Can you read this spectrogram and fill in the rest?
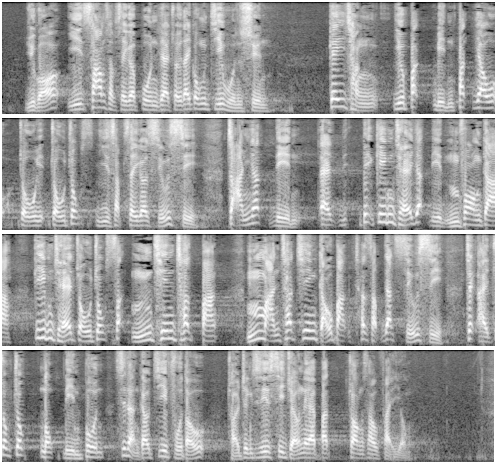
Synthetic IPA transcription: jyː˨˩kʷɔː˨˥jiː˨˧saː˥msɐ˨p̚se˧jkɔː˧puː˧nkɛː˧t͡ʃɵ˧ɥt̪ɐ˥jkʊ˥ŋt͡siː˥wuː˨˩nsyː˨˧n | ke˥jt͡sʰɐ˨˩ŋjiː˧wpɐ˥t̚miː˨˩npɐ˥t̚jɐ˥wt͡so˨˧t͡so˨˧wt͡sʊ˥k̚jiː˨˩sɐ˨p̚se˧jkɔː˧siː˨˥wsḭː˨˩t͡sa̰ː˨njɐ˥t̚liː˨˩n | ɛ˨˧pi˥kiː˥mt͡sʰɛː˨˥jɐ˥t̚liː˨˩nm̩˨˩fɔː˧ŋkaː˧ | kiː˥mt͡sʰɛː˨˥t͡so˨wt͡sʊ˥k̚sɐ˥t̚m̩ː˨˧t͡sʰiː˥nt͡sʰɐ˥t̚paː˧k̚ | m̩˨˧maː˨nt͡sʰɐ˥t̚t͡sʰiː˥nkɐ˨˥wpaː˧k̚t͡sʰɐ˥t̚sɐ˨p̚jɐ˥t̚siː˨˥wsiː˨˩t͡sɪ˥k̚hɐ˨jt͡sʊ˥k̚t͡sʊ˥k̚lʊ˨k̚liː˨˩npuː˧nsiː˥nlɐ˨˩ŋkɐ˧wt͡siː˥fuː˨t̪o˨˥wt͡sʰɔ̰ː˨˩jt͡sɪ˧ŋsiː˥siː˥t͡ʃœː˨˥ŋniː˥jɐ˥t̚pɐ˥t̚t͡ʃɔː˥ŋsɐ˥wfɐ̰˨˧jjʊ̰˨˩ŋ

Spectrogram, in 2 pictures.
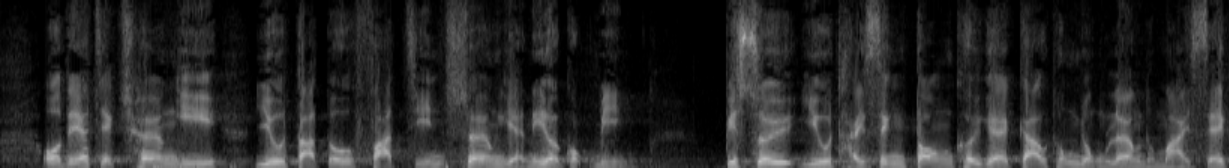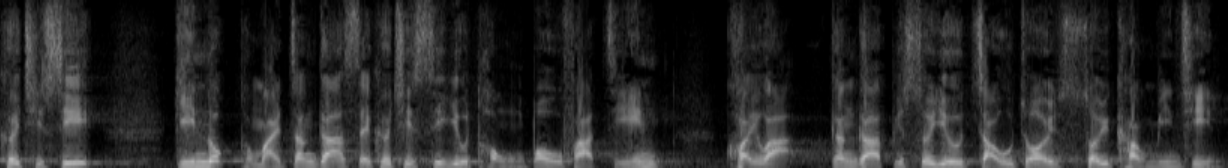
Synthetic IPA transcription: ŋɔː˨˧t̪e˨jɐ˥t̚t͡sɛ˨k̚t͡ʃʰœː˥ŋjiː˨jiː˧wt̪aː˨t̚t̪o˧wfaː˧t̚t͡siː˨˥nsœː˥ŋjɛ̰ː˨˩niː˥kɔː˧kʊ˨k̚mḭː˨˩n | piː˥t̚sɵ˥ɥjiː˧wt̪ʰɐ˨˩jsɪ˥ŋt̪ɔː˥ŋkʰɵ˥ɥkɛː˧kaː˥wt̪ʰʊ˥ŋjʊ˨˩ŋlœː˨ŋt̪ʰʊ˨˩ŋma̰ː˨˩jsɛː˨˧kʰɵ˥ɥt͡sʰiː˧˥t̚siː˥kiː˧nlʊ˥k̚t̪ʰʊ˨˩ŋmaː˨˩jt͡sɐ˥ŋkaː˥sɛː˨˧kʰɵ˥ɥt͡sʰiː˧t̚siː˥jiː˧wt̪ʰʊ˨˩ŋpo˨wfaː˧t̚t͡siː˨˥n | kʰɐ˥jwa̰ː˨k̚ | kːɐ˧ŋkaː˥piː˥t̚sɵ˥ɥjiː˧wt͡sɐ˨˥wt͡sɔː˨jsɵ˥ɥkʰɐ˨˩wmiː˨˩nt͡sʰḭː˨˩n

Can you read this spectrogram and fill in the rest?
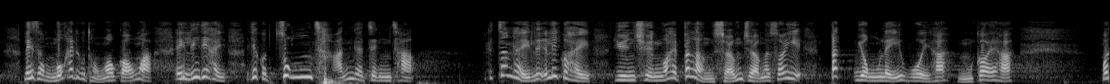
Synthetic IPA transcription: ne˨˧jt͡sɐ˨wm̩˨˩ho˨˥wɦɐ˨˥jt̪o˨˧wt̪ʰʊ˨˩ŋɔː˨˧kɔː˨˥ŋwaː˨˩e˥˩jliː˥t̪iː˥ɦɐ˨jjɐ˥t̚kːɔː˧t͡sʊ˥ŋt͡sʰaː˨˥nkɛː˧t͡sɪ˧ŋt͡sʰaː˧k̚ | t͡sɐ˥nɦɐ˨jli˥liː˥kɔː˧ɦɐ˨jjyː˨˩nt͡ʃʰyː˨˩nŋɔː˨˧hɐ˨jpɐ˥t̚lɐ˨˩ŋsœː˨˥ŋt͡ʃœː˨˧ŋɡɛ˧sɔː˨˥jiː˧pɐ˥t̚jʊ˨ŋle˨˧jwuː˨jɦaː˨˥m̩˨˩kɔː˥jɦaː˨˥ | ŋɔ˨˧

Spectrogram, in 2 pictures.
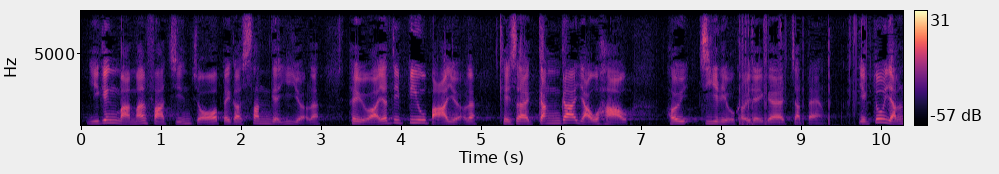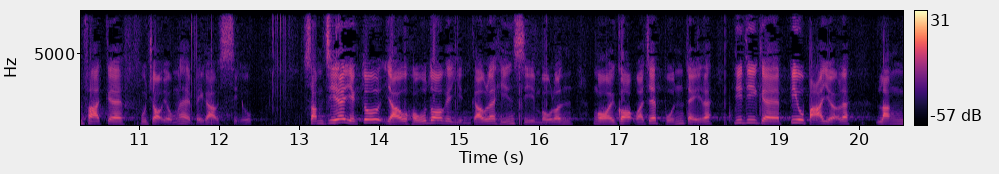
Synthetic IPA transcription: jiː˨˧˥kɪ˥ŋmaː˨nmaː˨˥nfaː˧t̚t͡siː˨˥nt͡sɔː˨˥pe˨˥jkaː˧wsɐ˥nkɛː˧jiː˥jœ̰ː˨˩k̚lɛː˥ | pʰe˧jyː˨˩waː˨jɐ˥t̚t̪̬iː˥piː˥wpa̰ː˨˥jœ̰ː˨k̚lɛː˥kʰe˨˩jsɐ˨t̚hɐ˨jkɐ˧ŋkaː˥jɐ˨˧whaː˨w | hɵ˧ɥt͡siː˨˧liː˨˩wkʰɵ˨˧ɥt̪e˨jkɛ˧t͡sɐ˨t̚pɛ̰ː˨ŋ | jɪ˨k̚t̪o˥wjɐ˨˥nfaː˧t̚kɛː˧fuː˨˧t͡ʃɔː˧k̚jʊ˨ŋlɛː˥hɐ˨jpe˨˥jkaː˧wsḭː˨˥w | sɐ˨˩mt͡siː˧lɛː˥jɪ˨k̚t̪o˥wjɐ˨˧wɦo˨˥wt̪̬ɔː˥kɛː˧jiː˨˩nkɐ˧wlɛː˥ɦiː˨˥nsiː˨˩mo˨˩wlɵ˨n | ŋɔː˨jkɔː˧k̚wʔaː˨t̚t͡sɛː˨˥puː˨˥nt̪e˨jlɛː˥niː˥t̪̬iː˥kɛː˧piː˥wpa̰ː˨˥jœː˨k̚lɛː˥ | lɐ˨˩ŋ

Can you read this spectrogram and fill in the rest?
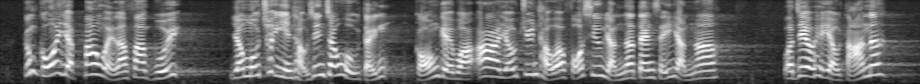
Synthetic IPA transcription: kɐ˨˥mkɔː˨˥jɐ˥t̚jɐ˨t̚paː˥nwɐ˨˩jlaː˨p̚faː˧t̚wuː˨˥j | jɐ˨˧wmo˨˧wt͡ʃʰɵ˥t̚jiː˨nt̪ʰɐ˨˩ws̬iː˥nt͡sɐ˥who˨˧wt̪ɪ˨˥ŋkɔː˨˥ŋkɛː˧waː˨˩ʔaː˧jɐ˨˧wt͡ʃyː˥nt̪ʰɐ˨˩waː˧fɔː˨˥siː˥wjɐ˨˩naː˧t̪ɛː˧ŋse˨˥jjɐ˨˩naː˧ | waː˨k̚t͡sɛː˨˦˥jɐ˧whe˧jɐ˨˩wt̪aː˨˥nlɛː˥

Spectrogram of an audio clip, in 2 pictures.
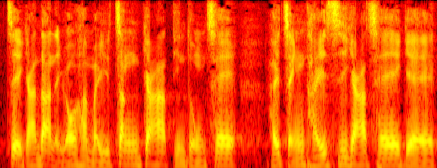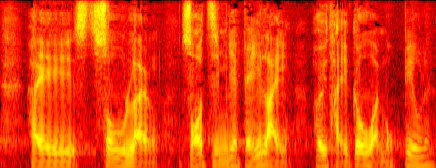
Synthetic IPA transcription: t͡sɛː˥˩kaː˨˥nt̪aː˥nle˨˩kɔː˨˥ŋɦɐ˨jmɐ˨jt͡sɐ˥ŋkaː˥t̪iː˧nt̪ʊ˨ŋt͡sʰɛː˥ | hɐ˨˥jt͡sɪ˨˥ŋt̪ʰɐ˨˥jsiː˥kaː˥t͡sʰɛː˥kɛː˧hɐ˨jso˧wlœː˨˩ŋ | sɔː˨˥t͡siː˧mkɛː˧pe˨˥jlɐ˨j | hɵ˧ɥt̪ʰɐ˨˩jko˥wːɐ̰˨˩jmʊ˨k̚piː˥wlɛː˥

